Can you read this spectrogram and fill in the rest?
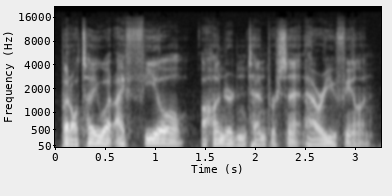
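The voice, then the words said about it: Slightly raspy voice. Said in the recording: “There's still a little raspiness, I think. ... I do sense a little bit of raspiness.”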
